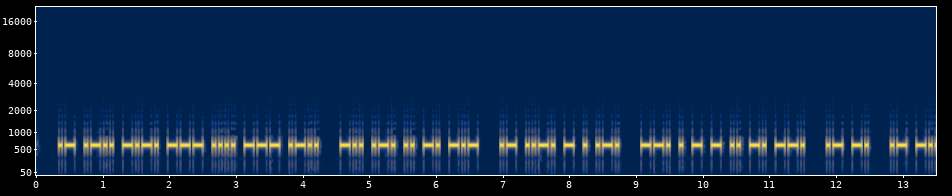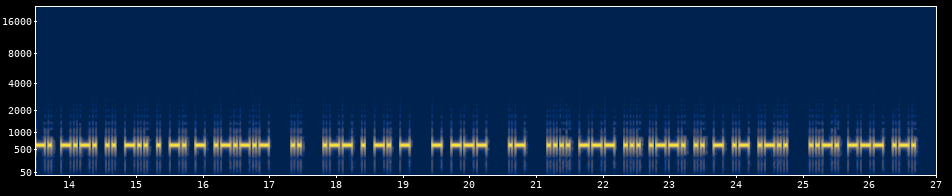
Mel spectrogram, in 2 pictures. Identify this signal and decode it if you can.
Morse code, heard as a keyed tone, about 26 wpm, 610 Hz. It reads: ALCOHOL DRINK AFTER GETTING AN ACCIDENT. I WENT TO A HOSPITAL FOR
